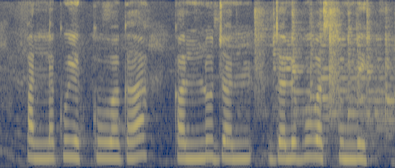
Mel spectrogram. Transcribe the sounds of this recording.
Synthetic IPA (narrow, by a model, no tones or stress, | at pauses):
pɐlːɐkuekːuʋɐɡaː | kɐlːu | d͡ʒɐlubuʋɐst̪und̪i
